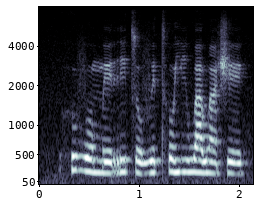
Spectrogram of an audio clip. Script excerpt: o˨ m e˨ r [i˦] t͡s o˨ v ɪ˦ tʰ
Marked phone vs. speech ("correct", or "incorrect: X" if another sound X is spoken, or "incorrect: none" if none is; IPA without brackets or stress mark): correct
